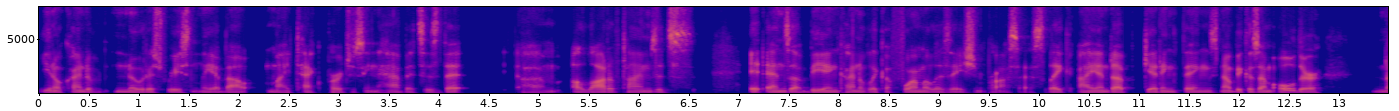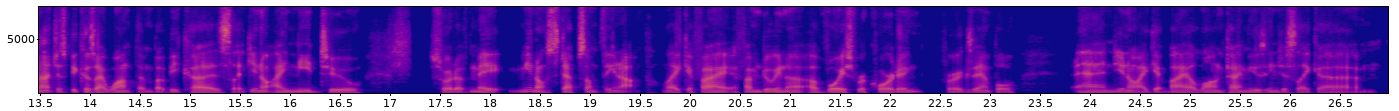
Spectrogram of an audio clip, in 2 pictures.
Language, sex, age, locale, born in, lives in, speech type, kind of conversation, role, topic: English, male, 25-29, en-US, United States, United States, conversation, unstructured, none, What was the last tech purchase you truly don't regret?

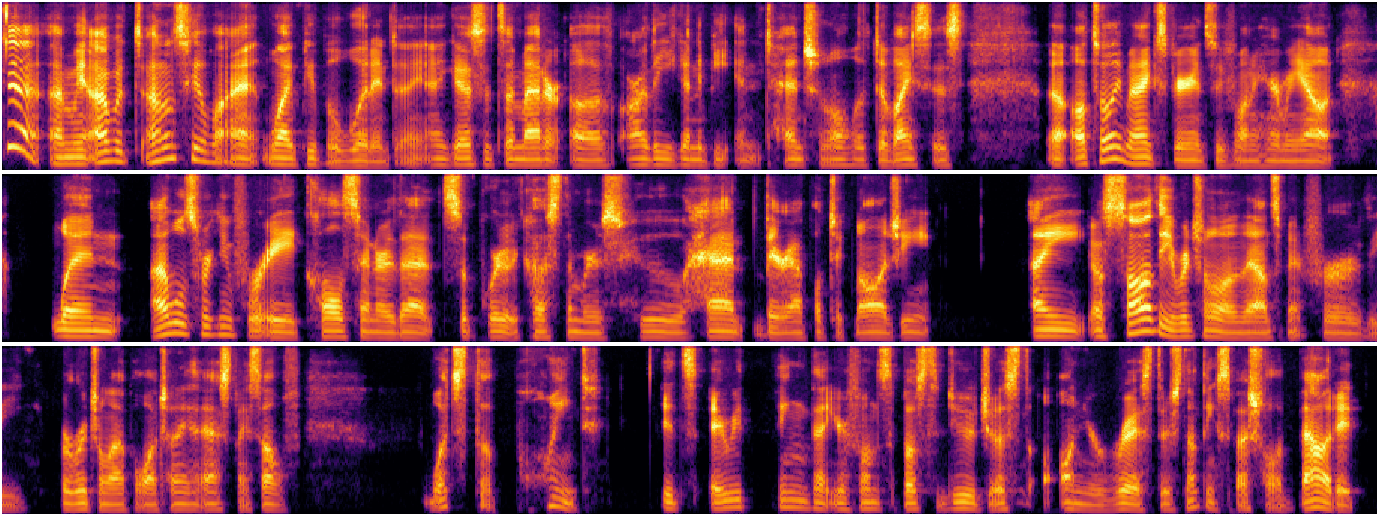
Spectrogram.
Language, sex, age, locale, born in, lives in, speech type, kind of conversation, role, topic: English, male, 40-44, en-US, United States, United States, conversation, unstructured, none, Do wearables help you build healthier habits, or do they just add another screen—what’s your real-life take?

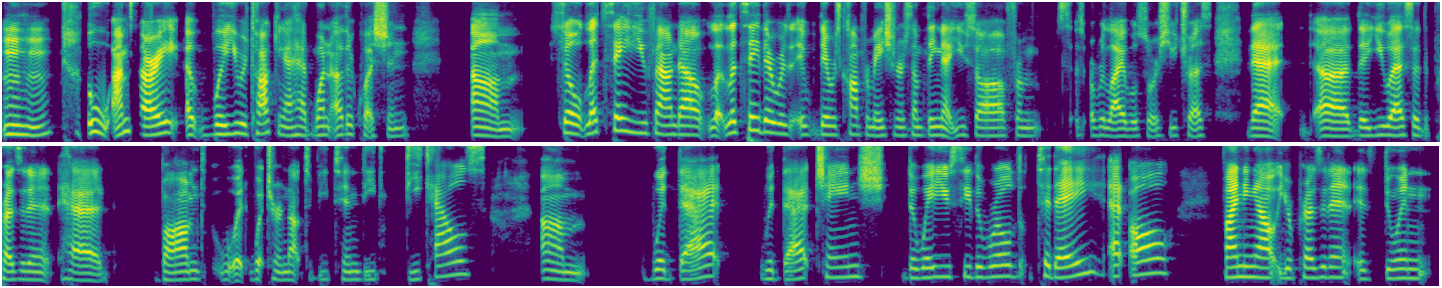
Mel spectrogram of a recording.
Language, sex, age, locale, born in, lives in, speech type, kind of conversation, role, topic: English, female, 40-44, en-US, United States, United States, conversation, unstructured, none, Have you ever seen a news story that changed how you see the world?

